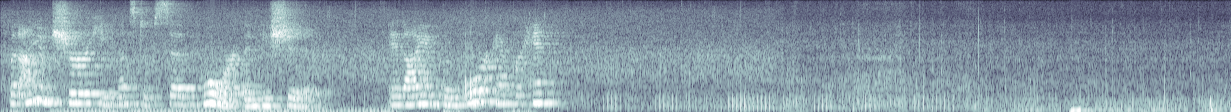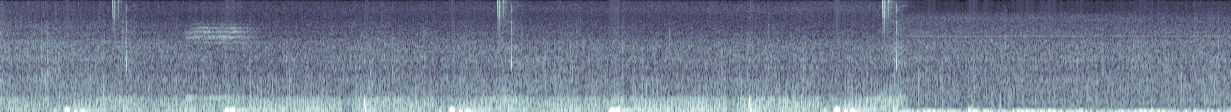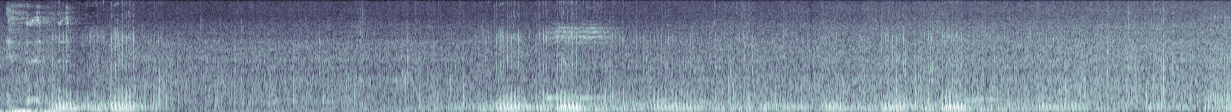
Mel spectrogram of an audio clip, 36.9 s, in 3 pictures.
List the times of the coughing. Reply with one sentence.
The coughing can be heard from 24.6 to 25.4 s.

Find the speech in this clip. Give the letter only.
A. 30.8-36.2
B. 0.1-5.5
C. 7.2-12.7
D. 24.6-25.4
B.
